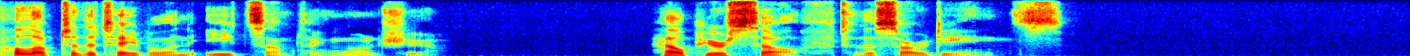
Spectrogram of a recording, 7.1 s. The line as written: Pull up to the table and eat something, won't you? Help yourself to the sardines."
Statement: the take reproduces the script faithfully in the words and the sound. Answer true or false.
true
